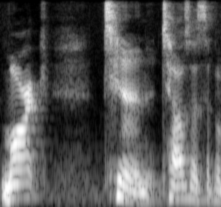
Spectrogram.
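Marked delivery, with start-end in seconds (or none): none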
